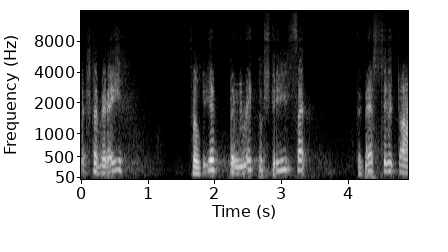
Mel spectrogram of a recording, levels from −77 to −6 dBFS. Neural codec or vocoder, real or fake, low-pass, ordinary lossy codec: codec, 44.1 kHz, 0.9 kbps, DAC; fake; 14.4 kHz; Opus, 32 kbps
